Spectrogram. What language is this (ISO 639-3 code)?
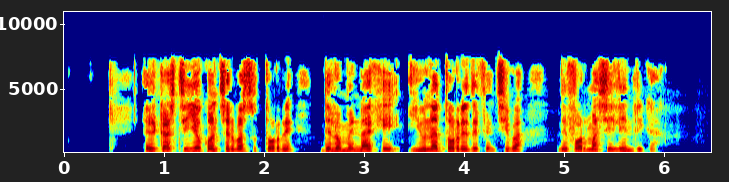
spa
